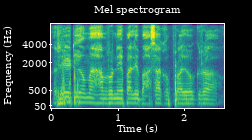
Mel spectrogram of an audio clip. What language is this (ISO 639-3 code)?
nep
